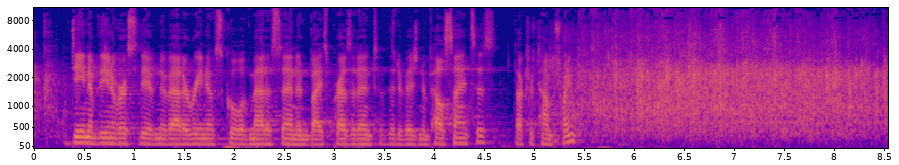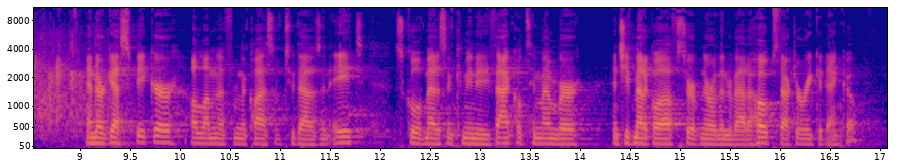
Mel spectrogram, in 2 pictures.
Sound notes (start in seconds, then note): 5.1 applause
